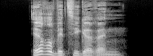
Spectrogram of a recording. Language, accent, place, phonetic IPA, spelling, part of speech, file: German, Germany, Berlin, [ˈɪʁvɪt͡sɪɡəʁən], irrwitzigeren, adjective, De-irrwitzigeren.ogg
- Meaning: inflection of irrwitzig: 1. strong genitive masculine/neuter singular comparative degree 2. weak/mixed genitive/dative all-gender singular comparative degree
